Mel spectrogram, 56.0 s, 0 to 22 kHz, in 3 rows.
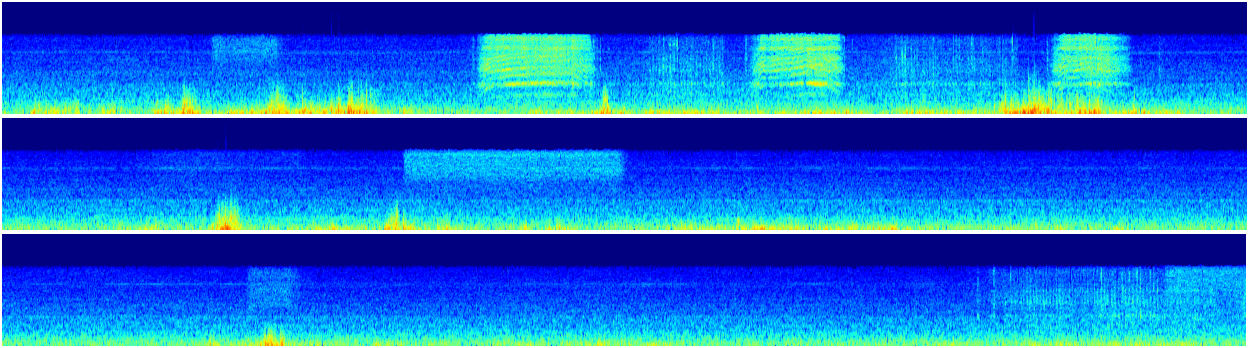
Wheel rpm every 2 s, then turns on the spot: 0, 0, 0, 40, 60, 50, 40, 30, 40, 0, 0, 0, 0, 0, 0, 0, 0, 0, 0, 0, 0, 0, 0, 0, 0, 0, 20, 20.
8-10 12-14 52-54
